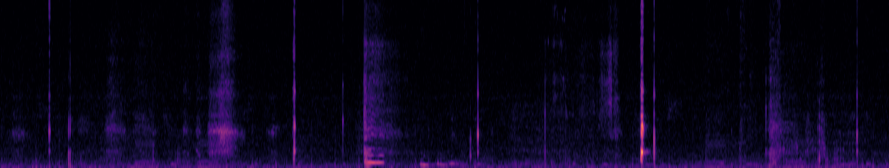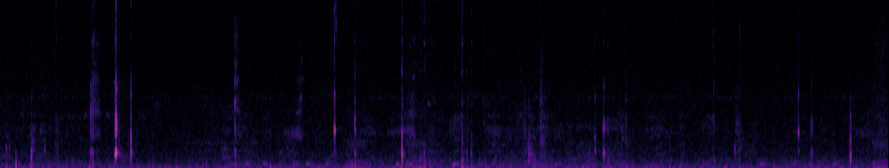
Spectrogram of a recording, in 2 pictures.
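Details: Baby with hiccups: several brief, sharp catching sounds at irregular intervals in a quiet room.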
